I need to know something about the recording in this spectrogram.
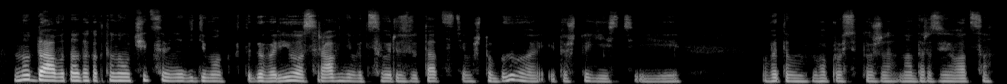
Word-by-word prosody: Ну 215 +4 +6
да, 185 -3 +10
вот 170 0 0
надо 175 0 +6
как-то 175 +1 0
научиться 175 +2 +1
мне, 160 -1 0
видимо, 155 -1 -3
как 140 - -27
ты - - -6
говорила, 160 +3 +3
сравнивать 155 -1 -1
свой 155 -2 -1
результат 145 0 -3
с - - -10
тем, 145 -2 -9
что 145 +3 -5
было, 170 -2 -1
и - - -10
то, 145 - -9
что 150 - -8
есть. 135 -3 -7
И 135 +1 -8 0.8
в 150 - -8
этом 145 -3 -2
вопросе 145 0 -5
тоже 145 -1 -5
надо 145 0 -5
развиваться. 140 0 -5
150 Hz, 175 wpm, -26 LUFS, 140-165 Hz, 0.8 s, да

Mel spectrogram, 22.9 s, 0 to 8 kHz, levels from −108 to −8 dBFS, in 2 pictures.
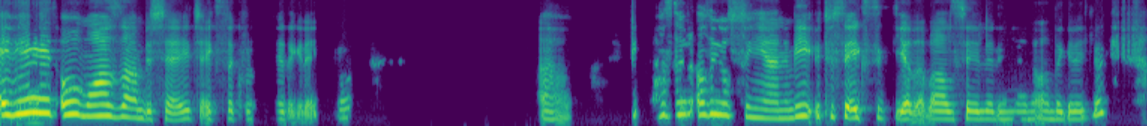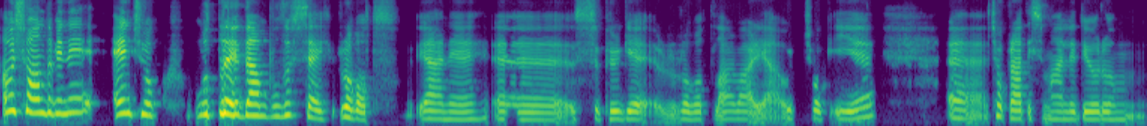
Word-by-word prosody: Evet, 315 +3 +8
o 290 +2 +5
muazzam 245 -5 +1
bir 180 - -4
şey. 175 0 -6
Hiç 195 - -15
ekstra 185 +1 -10
kurutmaya 180 0 -16
da - - -11
gerek - - -10 0.2
yok. 205 +2 -13 1.9
A! - - -9 0.7
Bir - - -11
hazır 275 +2 -4
alıyorsun, 280 -4 -1
yani, 200 -2 -5
bir 255 +2 -1
ütüsü 240 -1 -2
eksik 210 -1 -3
ya 180 0 0
da - - -7
bazı 180 -1 -4
şeylerin, 180 -1 -5
yani, 180 +1 -11
ona 180 - -9
da 180 - -4
gerek 180 +1 -7
yok. 315 +3 -5 0.4
Ama 370 +2 +6
şu 365 -1 +5
anda 325 0 +5
beni, 325 +2 +3 0.3
en 315 +2 +7
çok 275 -3 -3
mutlu 290 +3 +8
eden 265 -3 +8
buluş 265 +3 -2
şey: 205 -8 -1
Robot. 185 -7 +2 0.4
Yani, 180 0 -5
eee, 170 -2 -6
süpürge 185 0 -3
robotlar 175 0 -8
var 180 0 -7
ya, - - -7
o - - -9 0.2
çok 185 -2 -7
iyi. 200 +7 -3 0.8
Eee, 210 +4 -5
çok 250 -6 -4
rahat 190 -1 -1
işimi - - -9
hallediyorum. 175 +3 -5
200 Hz, 140 wpm, -24 LUFS, 180-270 Hz, 1.9 s, Evet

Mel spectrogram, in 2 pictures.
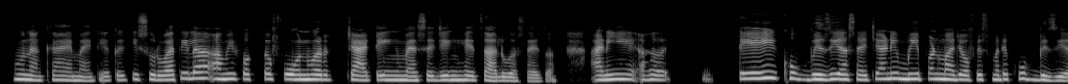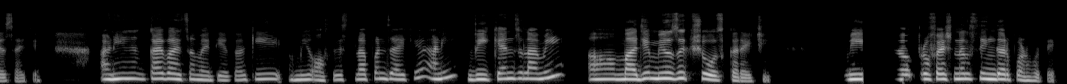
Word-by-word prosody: हो 235 - +2
ना, 215 -3 +1
काय 210 -1 -4
आहे 200 - -3
माहिती 180 -2 -5
आहे 185 - -8
का? 205 - -5
की 235 - -5
सुरुवातीला, 230 +6 -1
आम्ही 250 +1 +3
फक्त, 240 -1 -6 0.2
फोनवर 225 -1 +3 0.2
चॅटिंग 205 0 0
मेसेजिंग 195 +1 0
हे 205 - +1
चालू 175 -2 -1
असायचं 150 -2 -10 0.4
आणि 230 +3 +2
ह 215 0 -3 0.8
तेही 270 +3 +3
खूप 250 -6 -3
बिझी 235 +1 +4
असायचे 230 +1 -2
आणि 255 +1 +2
मी 250 -1 +4
पण, 255 0 0
माझ्या 230 -2 +3
ऑफिसमध्ये 225 +2 -3
खूप 260 0 -4
बिझी 180 -4 -1
असायचे 155 -2 -11 0.7
आणि 250 +2 +3
काय 260 0 +2
व्हायचं, 240 -2 0
माहिती 205 -2 -3
आहे 190 - -6
का, 205 0 -7
की 245 0 -3
मी, 210 +2 0
ऑफिसला 215 +2 -5
पण 270 -1 -2
जायचे 235 +3 -4
आणि 285 +3 +1 0.2
वीकेंड्स 260 +4 +1
ला 265 - +2
अ, 255 - +2
मी 300 +8 +2 0.7
माझी 240 +2 +5
म्युझिक 275 0 +5
शोज 220 -7 +2
करायची. 155 -4 -6 0.8
मी 235 +1 +7 0.4
अ, 230 - 0
प्रोफेशनल 250 +1 +3
सिंगर 245 -2 +4
पण 205 -4 -2
होते. 165 -3 -8
230 Hz, 160 wpm, -23 LUFS, 205-255 Hz, 0.8 s, मी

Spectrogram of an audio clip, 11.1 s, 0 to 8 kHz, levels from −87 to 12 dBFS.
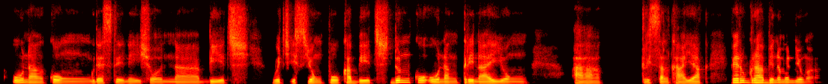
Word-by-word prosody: una 150 -4 +1
kong 135 -2 -1
destination 125 -3 -2
na 110 -2 -5
beach 120 +1 -1 0.3
which 140 0 -1
is 140 - -1 0.2
yung 135 -2 +2
Puka 135 +1 +3
beach 125 -1 0
dun 185 0 +3
ko 170 -2 +2 0.2
unang 140 -2 -1
trinay 130 -1 +2
yung, 125 -1 -4 0.6
ah, 120 0 -1 0.5
crystal 135 -3 -1
kayak. 130 +2 0 0.2
Pero 175 +2 +5
grabe 160 -1 +4
naman 155 -1 -1
yung 155 -1 0
a - - -19
135 Hz, 125 wpm, -24 LUFS, 125-150 Hz, 0.6 s, Pero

